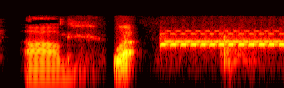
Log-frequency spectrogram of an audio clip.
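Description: A telephone rings with a steady, rapidly trilling electronic tone, fairly loud, starting after a brief vocal sound and a short noisy burst.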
